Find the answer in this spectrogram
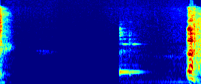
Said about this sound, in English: My phone went ding. As it should. As well it should.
